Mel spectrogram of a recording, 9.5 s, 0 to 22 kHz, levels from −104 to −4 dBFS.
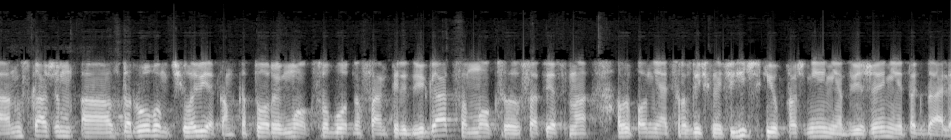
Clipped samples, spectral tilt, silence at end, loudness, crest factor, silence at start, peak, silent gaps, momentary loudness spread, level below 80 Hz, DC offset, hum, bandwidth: under 0.1%; -8 dB/octave; 0 s; -19 LUFS; 16 dB; 0 s; -4 dBFS; none; 4 LU; -56 dBFS; under 0.1%; none; 4.8 kHz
